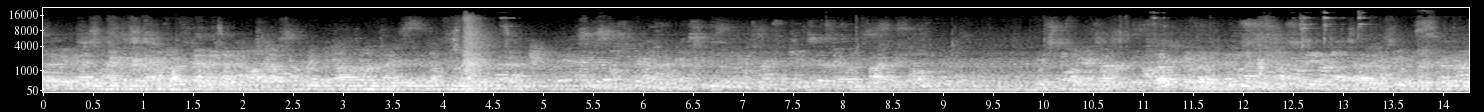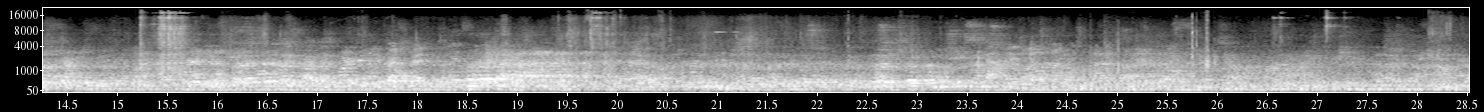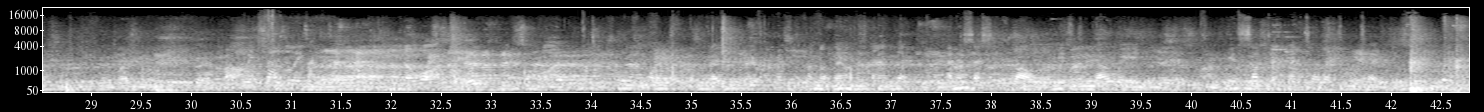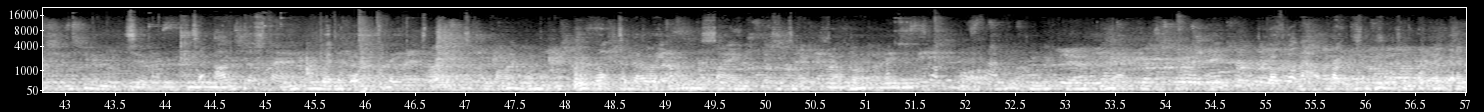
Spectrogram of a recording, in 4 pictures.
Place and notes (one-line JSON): {"title": "Diegem, Machelen, Belgium - at the hotel hall", "date": "2012-10-25 21:00:00", "description": "holiday Inn hotel: wlking around: hall, bar, snooker pool and exit. multlingual environment", "latitude": "50.88", "longitude": "4.44", "altitude": "47", "timezone": "Europe/Brussels"}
